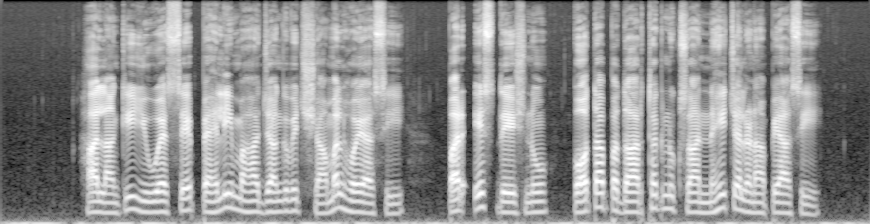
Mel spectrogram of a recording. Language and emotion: Punjabi, neutral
